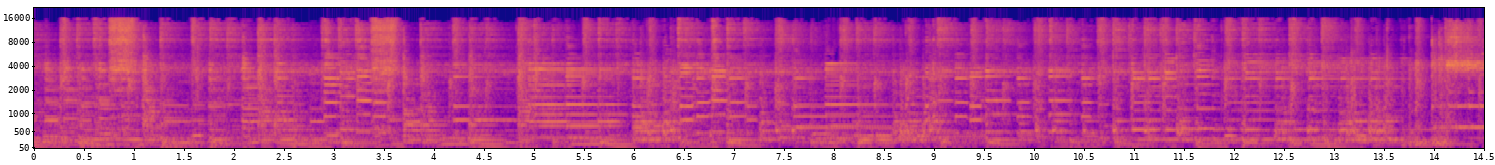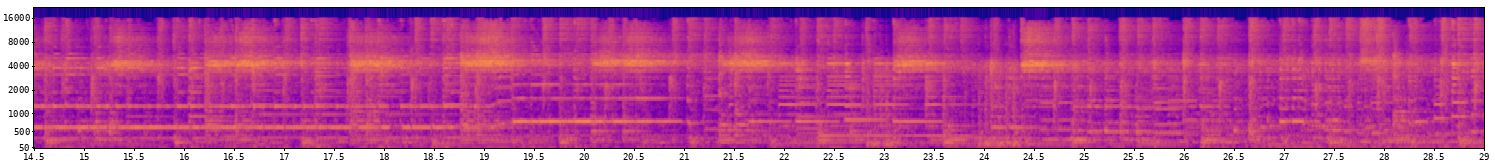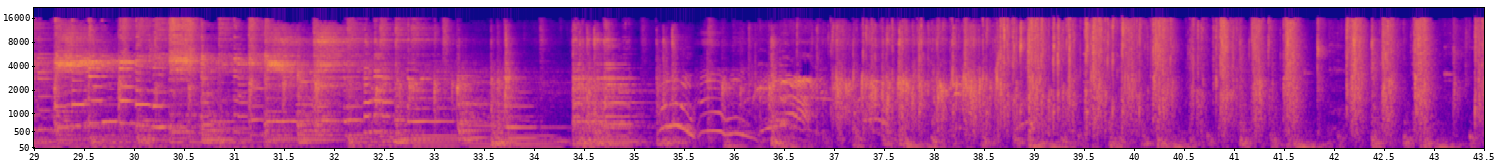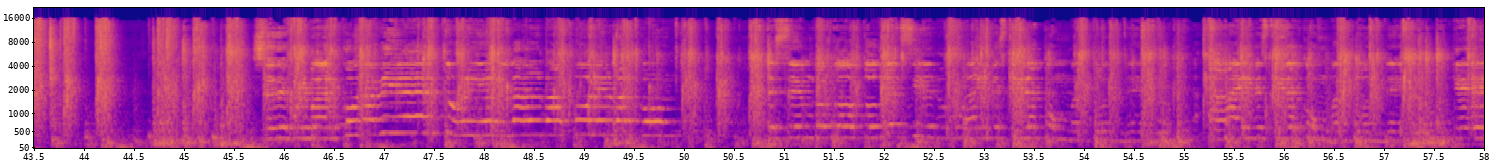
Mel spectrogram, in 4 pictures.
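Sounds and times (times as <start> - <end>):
rhythmic hand-clapping: 0.0 - 33.9, 35.3 - 58.0
drum percussion: 0.0 - 58.0
electric bass: 0.0 - 58.0
nylon-string guitar solo: 26.0 - 36.5.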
